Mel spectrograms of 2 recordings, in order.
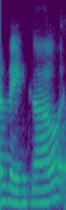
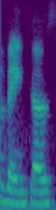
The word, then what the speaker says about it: Vanko: My Twitter handle is Christina Vanko, and that's CRISTINA. Everybody spells my name wrong. And well, I guess I should spell the whole thing out. Christina Vanko, CRISTINA VANKO.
